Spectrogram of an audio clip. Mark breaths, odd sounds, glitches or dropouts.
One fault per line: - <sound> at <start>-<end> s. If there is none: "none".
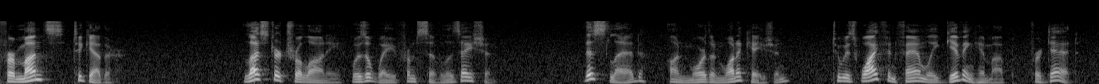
none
